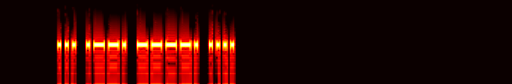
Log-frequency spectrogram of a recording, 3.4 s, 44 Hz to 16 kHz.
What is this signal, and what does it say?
Morse code, heard as a keyed tone, about 46 wpm, 700 Hz. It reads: SP9H
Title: DXCC-100 Call Signs - 4 Characters - 50wpm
